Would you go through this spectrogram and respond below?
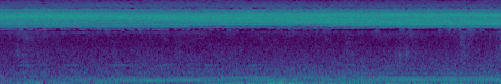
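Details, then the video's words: Insects calling together on an autumn morning, their continuous high-pitched trilling wash held constant throughout, over a faint low steady hum. "Morning Insect Sound Effect"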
